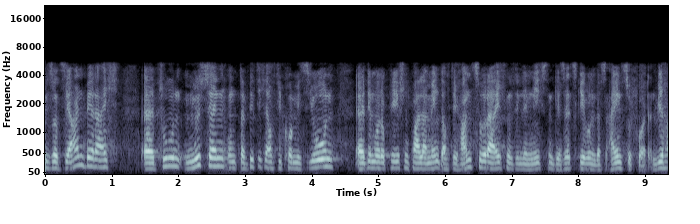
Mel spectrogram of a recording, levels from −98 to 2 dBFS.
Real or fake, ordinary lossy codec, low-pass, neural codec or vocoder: fake; none; 5.4 kHz; codec, 16 kHz, 4 kbps, FreqCodec, smaller model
